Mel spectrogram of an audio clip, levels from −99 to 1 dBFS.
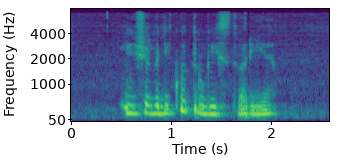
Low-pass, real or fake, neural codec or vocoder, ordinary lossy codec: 7.2 kHz; fake; codec, 16 kHz, 8 kbps, FreqCodec, smaller model; none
